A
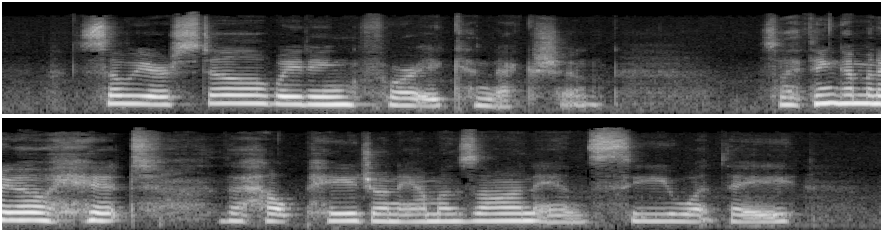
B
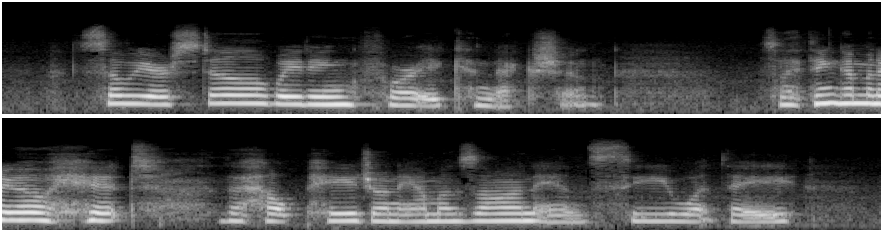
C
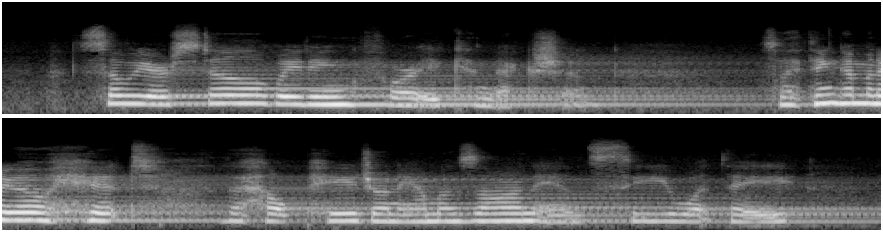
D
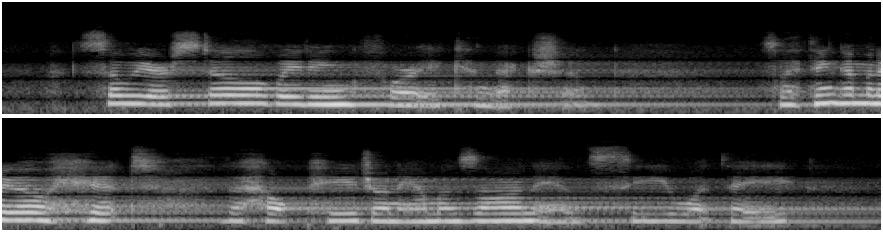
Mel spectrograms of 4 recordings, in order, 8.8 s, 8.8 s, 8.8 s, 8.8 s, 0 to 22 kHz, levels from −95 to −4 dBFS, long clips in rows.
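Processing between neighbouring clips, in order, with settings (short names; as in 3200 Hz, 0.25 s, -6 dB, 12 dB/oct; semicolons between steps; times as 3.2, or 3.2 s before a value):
Bessel low-pass 3700 Hz, order 8; gain -1.5 dB
reverb RT60 5.3 s, pre-delay 36 ms, DRR 12 dB
fixed phaser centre 2100 Hz, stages 8; gain -1.5 dB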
